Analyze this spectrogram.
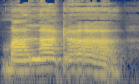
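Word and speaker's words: μαλάκα: to say to him, Malaka! You're going to put the accent on the second A.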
